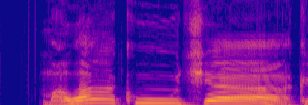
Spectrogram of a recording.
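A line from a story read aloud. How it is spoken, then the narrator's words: Several people shouting. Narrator (Russian): кричало несколько человек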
